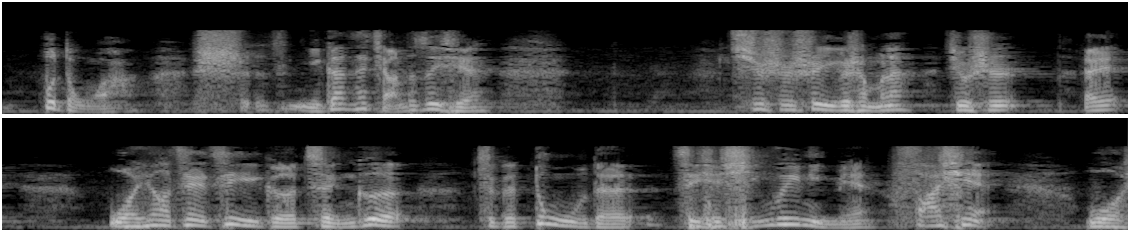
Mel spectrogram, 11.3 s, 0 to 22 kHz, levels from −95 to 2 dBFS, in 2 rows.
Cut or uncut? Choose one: cut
